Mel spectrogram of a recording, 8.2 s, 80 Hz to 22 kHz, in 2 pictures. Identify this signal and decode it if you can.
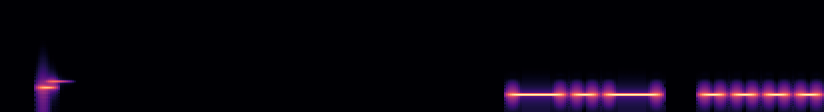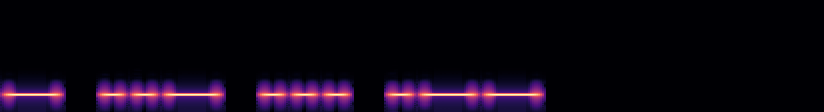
Morse code, heard as a keyed tone, about 15 wpm, 700 Hz. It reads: K4USW
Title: USA Call Signs - 5 Characters - Repeated 3x - 15wpm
